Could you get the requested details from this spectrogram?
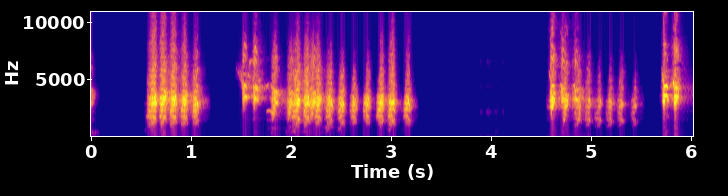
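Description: A red-billed blue magpie gives harsh, rasping chatters: three bursts of quick scratchy notes, about eight to ten a second, with short pauses between bouts.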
